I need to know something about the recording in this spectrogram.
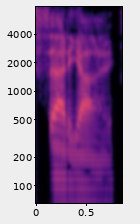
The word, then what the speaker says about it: Thaddeus: pronounced Thaddeus.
